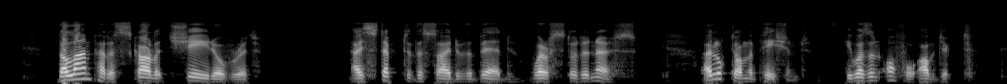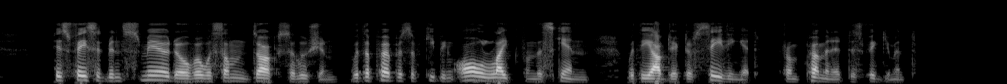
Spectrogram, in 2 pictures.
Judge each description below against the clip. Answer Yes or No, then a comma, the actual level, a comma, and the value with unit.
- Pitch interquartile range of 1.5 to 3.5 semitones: No, average, 5.2 semitones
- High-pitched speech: No, medium, 150 Hz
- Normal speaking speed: Yes, average, 175 wpm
